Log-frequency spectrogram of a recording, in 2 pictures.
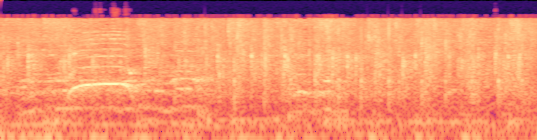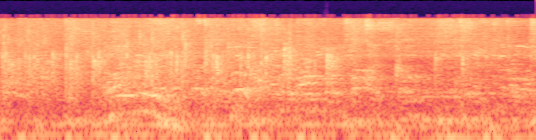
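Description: A crowd at a remittance business presentation applauds and cheers to welcome the company president, with dense, steady clapping running throughout at fairly loud volume.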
